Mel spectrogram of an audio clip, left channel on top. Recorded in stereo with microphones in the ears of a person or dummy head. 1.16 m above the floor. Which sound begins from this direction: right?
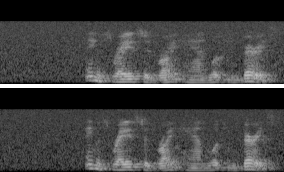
A man speaking, at 0.8 s.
